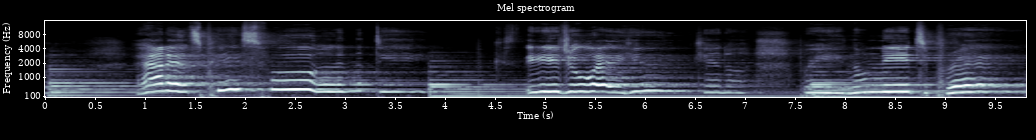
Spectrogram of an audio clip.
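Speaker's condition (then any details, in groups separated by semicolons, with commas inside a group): No condition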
